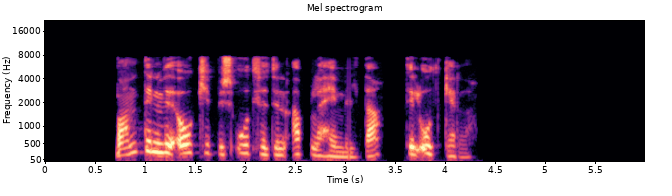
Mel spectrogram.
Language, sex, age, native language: Icelandic, female, 40-49, Icelandic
